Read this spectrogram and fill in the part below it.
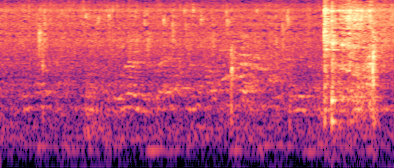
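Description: Small amount of onion frying in a pan as a spoon stirs it, giving a faint sizzle with occasional scraping and clinking of utensil on metal, with a few louder clatters near the end.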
